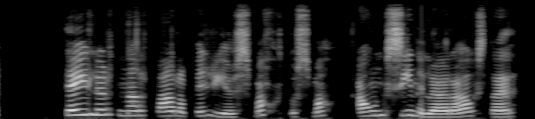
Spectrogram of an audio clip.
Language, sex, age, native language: Icelandic, other, 13, Icelandic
